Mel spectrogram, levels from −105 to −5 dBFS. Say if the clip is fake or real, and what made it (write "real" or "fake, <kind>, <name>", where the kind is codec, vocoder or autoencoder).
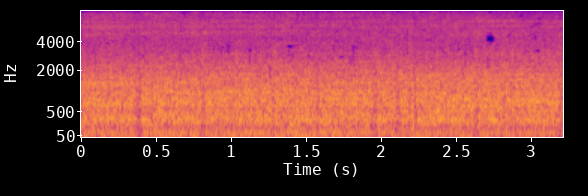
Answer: real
